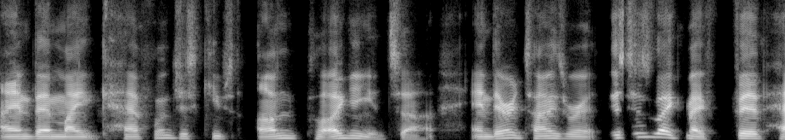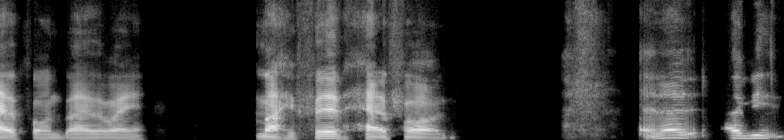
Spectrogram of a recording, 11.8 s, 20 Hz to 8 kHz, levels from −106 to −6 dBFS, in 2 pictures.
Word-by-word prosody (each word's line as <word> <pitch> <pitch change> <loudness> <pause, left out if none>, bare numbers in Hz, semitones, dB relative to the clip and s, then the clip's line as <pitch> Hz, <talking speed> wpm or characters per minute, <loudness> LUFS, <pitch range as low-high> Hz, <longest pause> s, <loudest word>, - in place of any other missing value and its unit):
and 115 +1 +3
then 115 -1 +5
my 110 -1 +1
headphone 115 +6 -6
just 125 -2 -11
keeps 130 -2 -12 0.2
unplugging 135 +1 -1
itself, 90 - -9 0.3
and 115 +1 0
there 135 +4 +4
are 160 - +1
times 130 -2 -3
where 115 -3 -5
this 160 +4 -4
is, 210 0 -10
like, 180 -7 +4
my 110 - +4 0.2
5th 130 -3 +5
headphone, 100 -3 +1
by 95 0 -2
the 90 - -6
way. 90 -1 -5 0.8
My - - +4
5th 125 -2 +4
headphone. 105 - 0 1.4
And 300 - -5
I 310 +6 +3 0.3
I 145 - +4
mean 150 +9 -6
120 Hz, 150 wpm, -24 LUFS, 105-145 Hz, 1.4 s, then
